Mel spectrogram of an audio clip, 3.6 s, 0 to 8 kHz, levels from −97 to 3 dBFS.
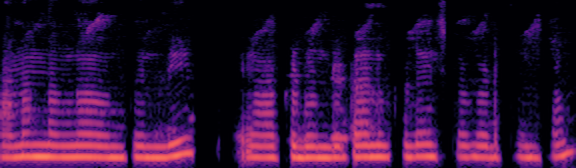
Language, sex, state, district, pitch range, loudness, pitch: Telugu, female, Andhra Pradesh, Anantapur, 195-210 Hz, -33 LUFS, 205 Hz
